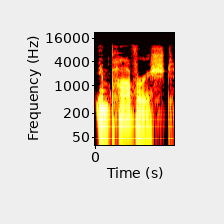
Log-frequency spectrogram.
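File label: "impoverished", US English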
